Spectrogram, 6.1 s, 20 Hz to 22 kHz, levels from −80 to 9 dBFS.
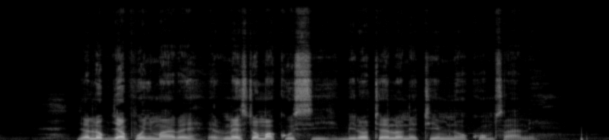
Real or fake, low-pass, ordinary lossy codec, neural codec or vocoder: real; none; none; none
